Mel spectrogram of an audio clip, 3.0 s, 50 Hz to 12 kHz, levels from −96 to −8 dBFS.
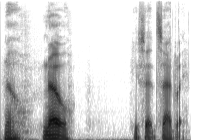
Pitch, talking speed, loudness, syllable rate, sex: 80 Hz, 100 wpm, -21 LUFS, 3.7 syllables/s, male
